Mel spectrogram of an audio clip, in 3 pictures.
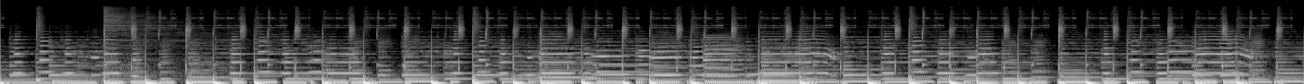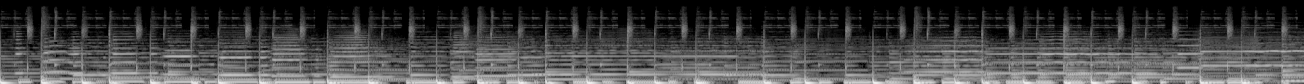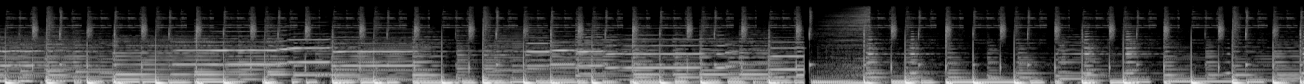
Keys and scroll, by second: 0.8 ctrl+t, 18.8 ctrl+t, 20.3 ctrl+t, 22.2 ctrl+t, 25.0 ctrl+t.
